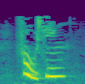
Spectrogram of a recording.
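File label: "复兴", Mandarin Chinese; hsk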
